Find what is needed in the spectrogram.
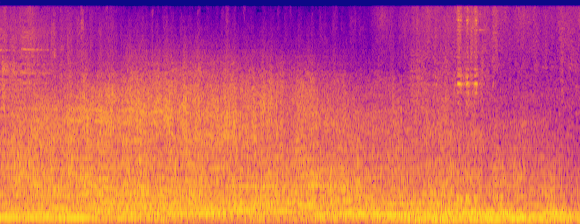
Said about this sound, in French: L'avion qui passe là, et la circulation, c'est de la pagaille. Donc, c'est le grand bazar ici. Le grand bazar de Kaboul, c'est l'avenue qui va de la rivière de Kaboul jusqu'au stade.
